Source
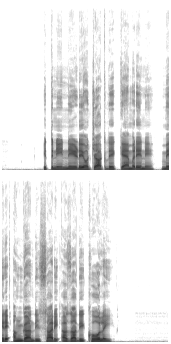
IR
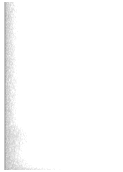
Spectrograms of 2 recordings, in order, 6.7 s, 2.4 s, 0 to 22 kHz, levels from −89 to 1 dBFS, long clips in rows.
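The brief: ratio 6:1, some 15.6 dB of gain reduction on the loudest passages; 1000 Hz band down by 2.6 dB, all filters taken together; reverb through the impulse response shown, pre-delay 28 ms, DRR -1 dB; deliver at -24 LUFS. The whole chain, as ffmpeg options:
-filter_complex "[0:a]equalizer=f=1k:t=o:g=-3.5,acompressor=threshold=-33dB:ratio=6,asplit=2[a][b];[1:a]atrim=start_sample=2205,adelay=28[c];[b][c]afir=irnorm=-1:irlink=0,volume=4.5dB[d];[a][d]amix=inputs=2:normalize=0,volume=9.5dB"

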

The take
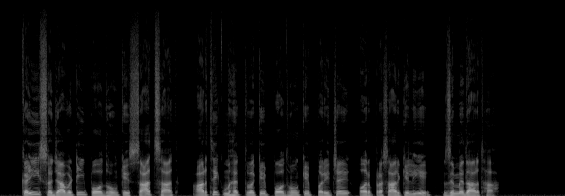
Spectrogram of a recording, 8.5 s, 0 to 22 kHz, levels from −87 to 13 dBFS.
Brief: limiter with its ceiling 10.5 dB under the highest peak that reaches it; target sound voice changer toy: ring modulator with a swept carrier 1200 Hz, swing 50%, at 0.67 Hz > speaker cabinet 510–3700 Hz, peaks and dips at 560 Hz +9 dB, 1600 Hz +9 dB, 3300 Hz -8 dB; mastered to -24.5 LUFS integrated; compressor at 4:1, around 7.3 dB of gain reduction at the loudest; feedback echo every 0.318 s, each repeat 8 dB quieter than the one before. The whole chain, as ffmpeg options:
-af "acompressor=threshold=-31dB:ratio=4,alimiter=level_in=7.5dB:limit=-24dB:level=0:latency=1,volume=-7.5dB,aecho=1:1:318|636|954|1272|1590:0.398|0.159|0.0637|0.0255|0.0102,aeval=exprs='val(0)*sin(2*PI*1200*n/s+1200*0.5/0.67*sin(2*PI*0.67*n/s))':c=same,highpass=510,equalizer=f=560:t=q:w=4:g=9,equalizer=f=1.6k:t=q:w=4:g=9,equalizer=f=3.3k:t=q:w=4:g=-8,lowpass=f=3.7k:w=0.5412,lowpass=f=3.7k:w=1.3066,volume=15dB"

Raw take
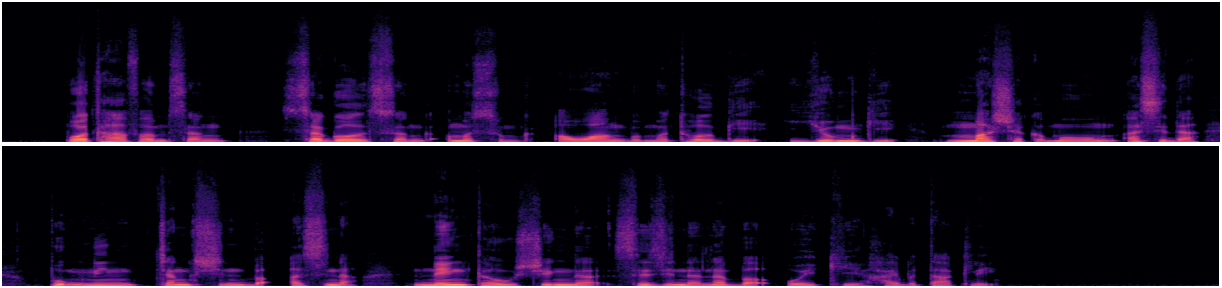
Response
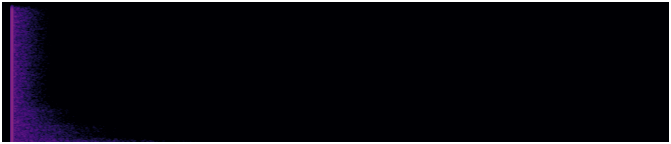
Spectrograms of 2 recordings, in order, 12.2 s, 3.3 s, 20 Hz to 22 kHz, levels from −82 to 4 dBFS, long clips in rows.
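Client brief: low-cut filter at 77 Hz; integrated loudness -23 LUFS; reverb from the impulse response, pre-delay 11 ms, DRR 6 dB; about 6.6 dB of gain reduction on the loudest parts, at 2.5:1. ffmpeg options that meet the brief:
-filter_complex "[0:a]highpass=77,acompressor=threshold=-27dB:ratio=2.5,asplit=2[a][b];[1:a]atrim=start_sample=2205,adelay=11[c];[b][c]afir=irnorm=-1:irlink=0,volume=-3dB[d];[a][d]amix=inputs=2:normalize=0,volume=9dB"

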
